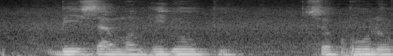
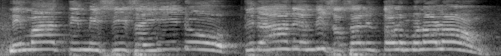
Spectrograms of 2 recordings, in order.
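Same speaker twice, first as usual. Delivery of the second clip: high, laughing sermon voice; fiery preaching. Acted. Preacher raises voice, full force. (ceramah berapi-api)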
